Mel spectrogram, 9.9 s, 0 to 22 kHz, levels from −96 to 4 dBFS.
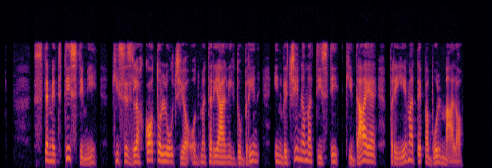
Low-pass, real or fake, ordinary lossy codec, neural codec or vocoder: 19.8 kHz; real; Opus, 64 kbps; none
